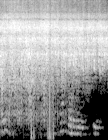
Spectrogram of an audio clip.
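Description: Chillies and dried red chillies frying in hot oil in a home kitchen, a steady close sizzle with a few brief knocks partway through.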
